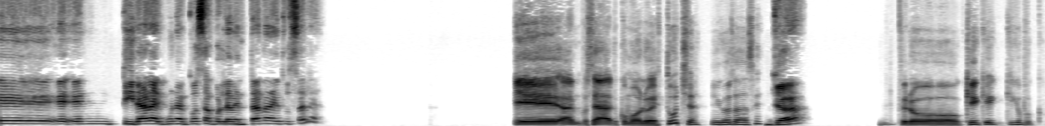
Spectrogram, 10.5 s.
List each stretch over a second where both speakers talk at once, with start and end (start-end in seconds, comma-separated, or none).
none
